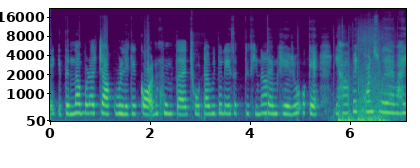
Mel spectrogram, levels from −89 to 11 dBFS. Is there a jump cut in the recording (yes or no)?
yes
